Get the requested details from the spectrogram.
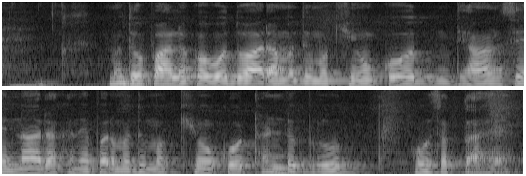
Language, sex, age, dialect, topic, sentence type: Hindi, male, 25-30, Marwari Dhudhari, agriculture, statement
